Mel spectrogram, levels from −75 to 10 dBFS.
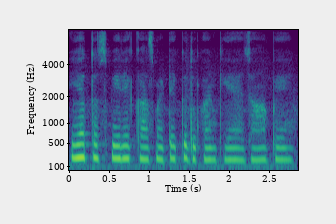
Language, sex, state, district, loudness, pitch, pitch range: Hindi, female, Uttar Pradesh, Shamli, -17 LUFS, 215 Hz, 205-225 Hz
